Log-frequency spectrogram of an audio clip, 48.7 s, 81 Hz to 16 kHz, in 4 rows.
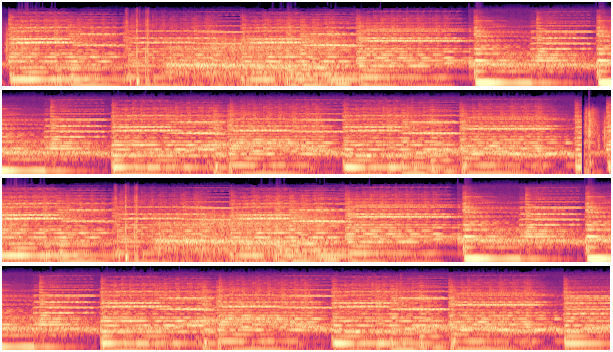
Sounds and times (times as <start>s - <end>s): Music: 0.0s - 48.7s.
